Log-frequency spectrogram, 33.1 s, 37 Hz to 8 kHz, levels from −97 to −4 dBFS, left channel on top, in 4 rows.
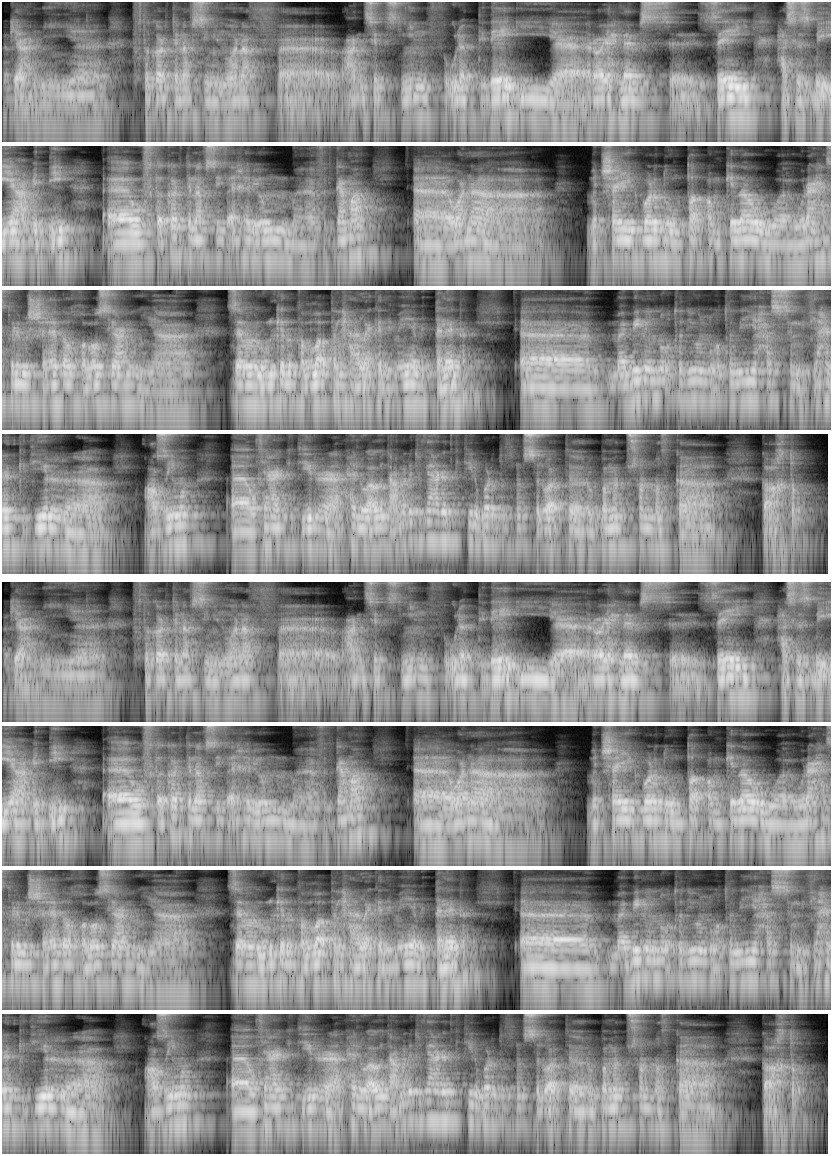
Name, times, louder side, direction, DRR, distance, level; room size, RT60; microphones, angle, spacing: voice 1, 0.0-12.1 12.4-13.7 14.1-32.8, equal, 5° left, 3 dB, 0.8 m, -22 dB
9.9 x 3.6 x 5.0 m, 0.69 s
head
